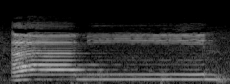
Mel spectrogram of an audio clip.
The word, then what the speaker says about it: آمين: antara empat bahasa itu cara bacanya adalah Amin bilmaddi Wat takfif ini supaya jangan salah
